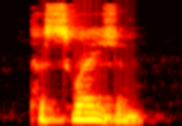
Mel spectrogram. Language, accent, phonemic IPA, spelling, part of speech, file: English, Southern England, /pəˈsweɪʒ(ə)n/, persuasion, noun, LL-Q1860 (eng)-persuasion.wav
- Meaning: The act of persuading, or trying to do so; the addressing of arguments to someone with the intention of changing their mind or convincing them of a certain point of view, course of action etc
